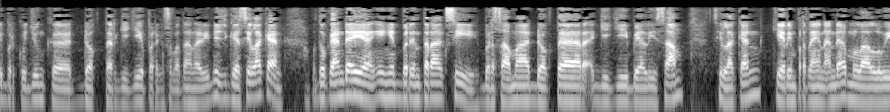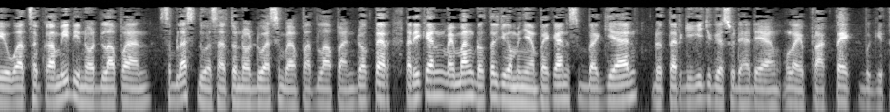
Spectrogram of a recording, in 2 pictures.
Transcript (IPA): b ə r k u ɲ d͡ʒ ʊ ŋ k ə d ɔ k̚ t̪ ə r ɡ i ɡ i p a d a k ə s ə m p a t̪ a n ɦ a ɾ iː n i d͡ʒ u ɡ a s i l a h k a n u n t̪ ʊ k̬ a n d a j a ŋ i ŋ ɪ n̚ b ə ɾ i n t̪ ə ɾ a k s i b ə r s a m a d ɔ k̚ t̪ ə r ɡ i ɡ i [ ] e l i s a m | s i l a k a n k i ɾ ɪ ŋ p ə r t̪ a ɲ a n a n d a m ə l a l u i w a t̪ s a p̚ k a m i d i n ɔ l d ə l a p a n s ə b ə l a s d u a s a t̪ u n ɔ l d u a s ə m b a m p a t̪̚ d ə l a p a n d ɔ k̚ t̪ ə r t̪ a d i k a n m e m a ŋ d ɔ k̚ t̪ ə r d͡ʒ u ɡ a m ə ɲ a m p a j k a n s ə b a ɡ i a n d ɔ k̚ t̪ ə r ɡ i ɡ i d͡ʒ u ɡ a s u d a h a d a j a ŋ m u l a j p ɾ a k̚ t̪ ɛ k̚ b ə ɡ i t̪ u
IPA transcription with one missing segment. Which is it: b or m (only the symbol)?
b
